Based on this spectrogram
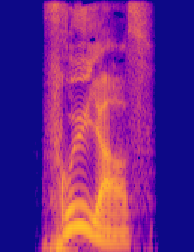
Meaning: genitive singular of Frühjahr
- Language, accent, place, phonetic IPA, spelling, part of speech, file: German, Germany, Berlin, [ˈfʁyːˌjaːɐ̯s], Frühjahrs, noun, De-Frühjahrs.ogg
